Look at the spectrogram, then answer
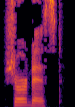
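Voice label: "shortest", British English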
